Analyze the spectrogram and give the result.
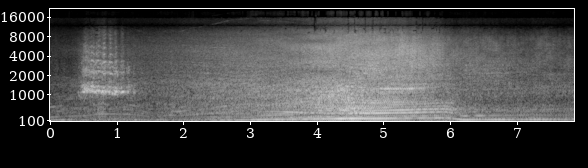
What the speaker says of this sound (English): we got the little white Golf, VW Golf up against the old school Valiant Ute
